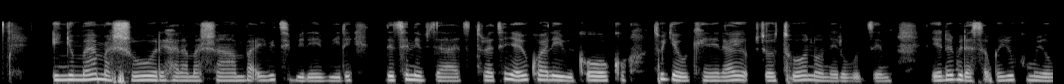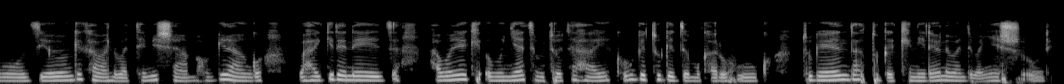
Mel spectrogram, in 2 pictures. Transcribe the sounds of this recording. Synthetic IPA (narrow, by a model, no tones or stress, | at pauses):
iɲumajamaʃuːɾe̞ɦaɾamaʃaːmba̰ʔiβitiβiɾeβiɾe̞nde̞t͡se̞nivjaːt͡si̥tuɾatʰeɲajuːkohaɾiβikʰo̞kʰo̞tʰuɟeɡukʰiniɾajovjo̞tʰuono̞ne̞ɾuβuzimaɾenoβiɾasa̰bɡajuːkʰumujo̞βo̞zijojoːŋɡekʰaβaːn̥huβatʰe̞miʃaːmbakuɡiɾaŋɡo̞βaɦaɡiɾe̞ne̞ːzahaβo̞ne̞kʰe̞ʔuβuɲaːt͡siβutʰo̞tʰahajekʰuβuɾɡotuɡe̞zemukʰaɾuhuːkʰotuɡe̞ːndatuɡakʰiniɾajo̞naβaːndiβaɲe̞ːʃṵːɾe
